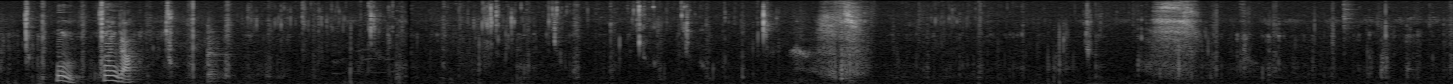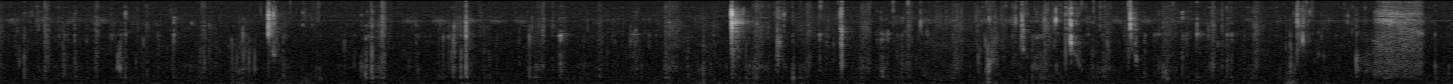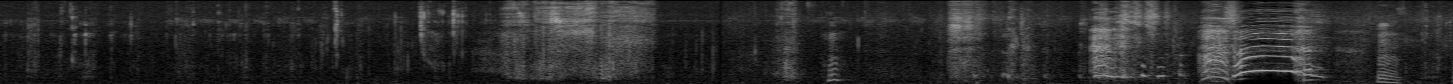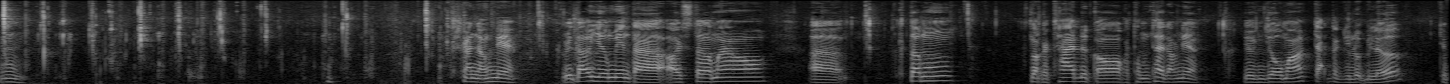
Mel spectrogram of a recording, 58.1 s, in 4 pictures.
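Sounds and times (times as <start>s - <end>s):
person chewing salad: 0.0s - 41.3s, 42.6s - 49.4s, 52.0s - 54.0s, 55.8s - 56.1s
wet crunching clicks: 21.3s - 23.7s
mouth noises: 36.6s - 45.0s.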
